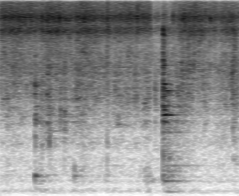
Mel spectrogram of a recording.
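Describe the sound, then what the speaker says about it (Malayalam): Fish curry ingredients with salt stirred in a hot pan: a steady close sizzle with a few scraping spoon strokes and one sharper clack near the end. "എന്നിട്ട് വീണ്ടും നമുക്കതൊന്ന് നന്നായി ഇളക്കി കൊടുക്കാം"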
